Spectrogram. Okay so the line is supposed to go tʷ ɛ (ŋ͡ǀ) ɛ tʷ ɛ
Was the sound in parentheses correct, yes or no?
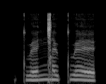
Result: yes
